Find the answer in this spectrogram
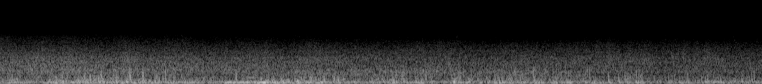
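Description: Distant rumble of a Hankyu electric train crossing a steel truss railway bridge, slowly fading.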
